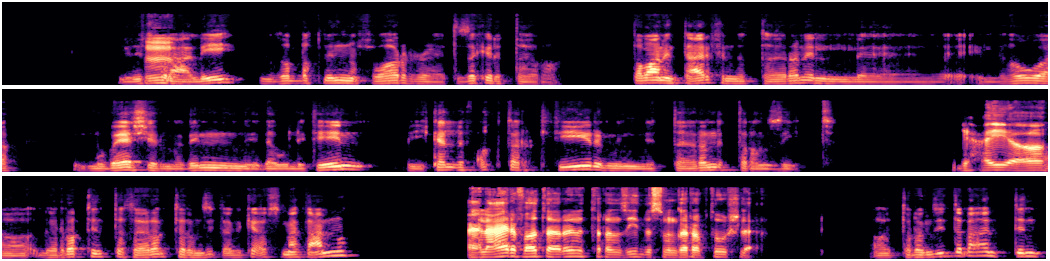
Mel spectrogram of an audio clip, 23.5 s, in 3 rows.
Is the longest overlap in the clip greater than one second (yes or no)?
no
